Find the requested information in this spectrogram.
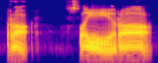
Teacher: Perhatikan huruf ra juga dibaca tebal karena berharokat fathah. Ra dengan menegangkan pangkal lidah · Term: huruf tebal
